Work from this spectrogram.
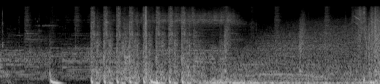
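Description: Video game gunfire aimed at the player, a sharp shot followed by rapid strings of close, loud shots and bursts crackling over a steady background roar.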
